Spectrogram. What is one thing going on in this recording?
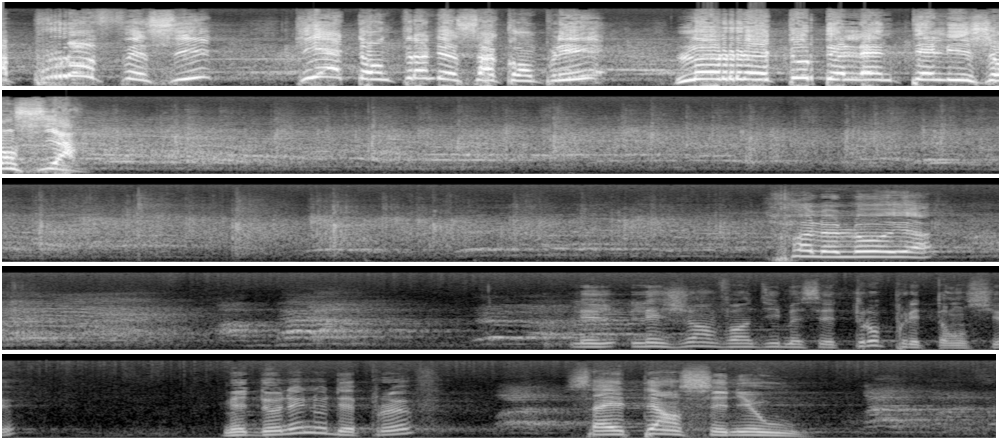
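A man preaches loudly and forcefully into a microphone in an echoing hall.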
